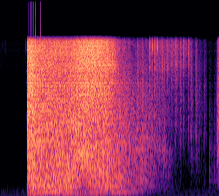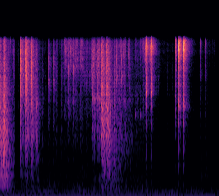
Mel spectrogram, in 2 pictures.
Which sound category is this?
Sound effects > Objects / House appliances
